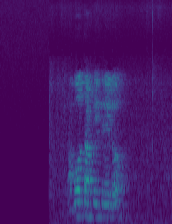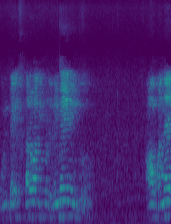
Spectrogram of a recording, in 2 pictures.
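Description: A man speaks into a microphone, heard through a loudspeaker in a large room.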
